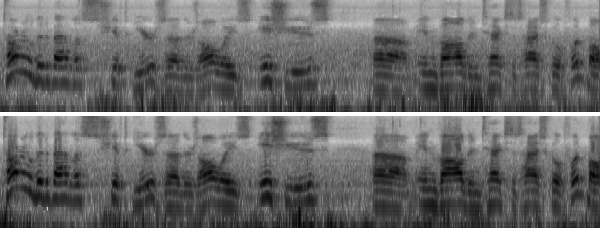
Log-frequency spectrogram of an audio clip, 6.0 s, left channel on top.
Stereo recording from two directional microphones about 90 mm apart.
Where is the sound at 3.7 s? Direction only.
25° right (ahead or behind).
